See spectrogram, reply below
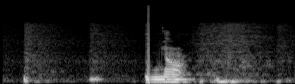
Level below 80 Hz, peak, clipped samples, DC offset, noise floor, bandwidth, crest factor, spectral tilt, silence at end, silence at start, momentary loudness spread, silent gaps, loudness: -48 dBFS; -2 dBFS; under 0.1%; under 0.1%; -46 dBFS; 11.5 kHz; 16 dB; -9 dB/octave; 0.15 s; 0.25 s; 17 LU; none; -18 LUFS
